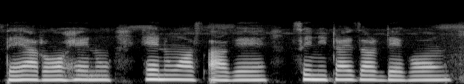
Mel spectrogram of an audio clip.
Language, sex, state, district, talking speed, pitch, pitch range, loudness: Chakma, female, Tripura, West Tripura, 90 wpm, 205 Hz, 200-215 Hz, -15 LUFS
